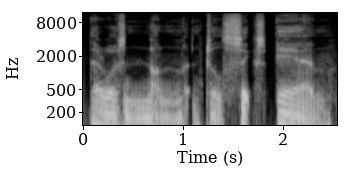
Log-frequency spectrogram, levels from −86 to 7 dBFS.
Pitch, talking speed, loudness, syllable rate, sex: 85 Hz, 165 wpm, -18 LUFS, 4.1 syllables/s, male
